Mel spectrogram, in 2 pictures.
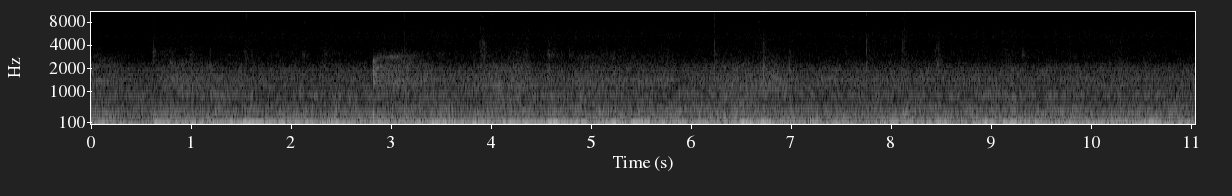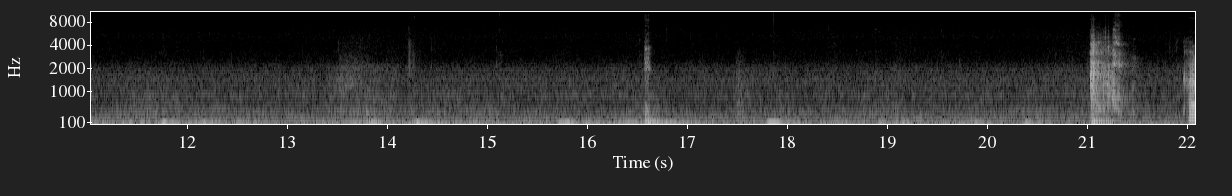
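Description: Faint handling noise from pearl tubing being wrapped tight around a hook held in a fly-tying vise: an uneven low rumble with light rustles and an occasional small click.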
